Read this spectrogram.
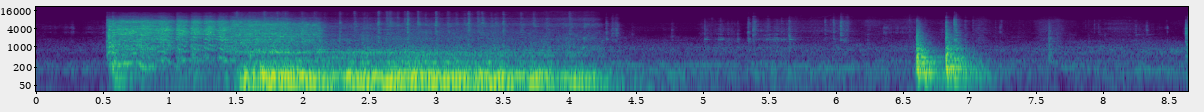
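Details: Big-block Chevy V8 in a truck, not run in years, timing untouched, fuel poured into the carburettor: brief crank, then it fires right up into a strong, deep, even rumble for a few seconds before dropping off.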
